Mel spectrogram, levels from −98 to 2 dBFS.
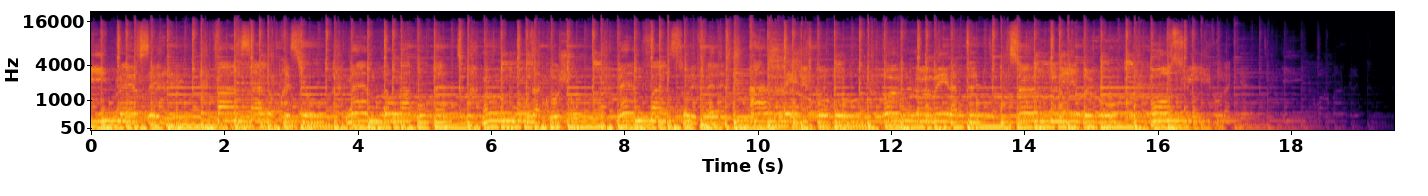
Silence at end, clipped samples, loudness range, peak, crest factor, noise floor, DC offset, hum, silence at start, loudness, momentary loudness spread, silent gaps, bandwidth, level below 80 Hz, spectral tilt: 2.15 s; under 0.1%; 2 LU; 0 dBFS; 10 dB; -72 dBFS; under 0.1%; none; 0 s; -12 LUFS; 3 LU; none; 17.5 kHz; -16 dBFS; -5.5 dB/octave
